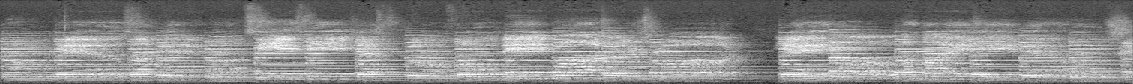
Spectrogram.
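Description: Group of voices singing a hymn together, phrase by phrase, with a short break between lines about ten seconds in.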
